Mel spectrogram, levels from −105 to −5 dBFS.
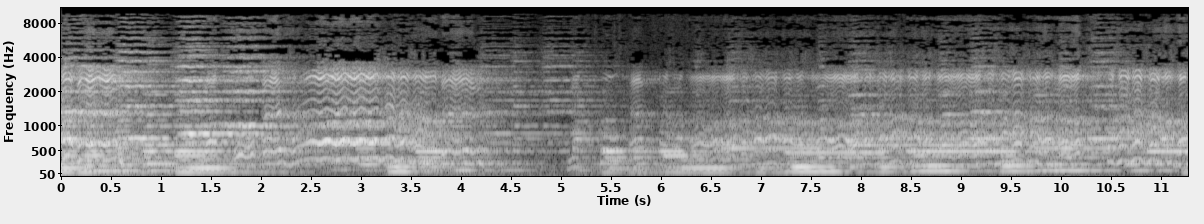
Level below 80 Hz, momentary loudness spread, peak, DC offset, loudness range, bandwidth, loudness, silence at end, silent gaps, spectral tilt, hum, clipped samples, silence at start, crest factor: -42 dBFS; 13 LU; -2 dBFS; under 0.1%; 8 LU; 10 kHz; -21 LUFS; 0 s; none; -5.5 dB/octave; none; under 0.1%; 0 s; 18 dB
